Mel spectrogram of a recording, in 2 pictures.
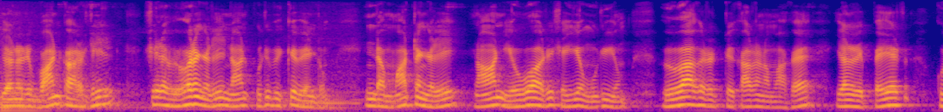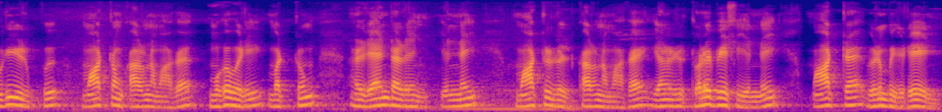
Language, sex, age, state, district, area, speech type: Tamil, male, 60+, Tamil Nadu, Tiruvarur, rural, read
